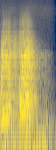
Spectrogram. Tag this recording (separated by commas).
Fart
